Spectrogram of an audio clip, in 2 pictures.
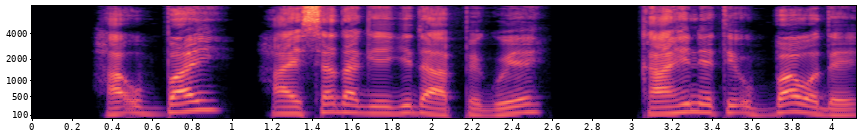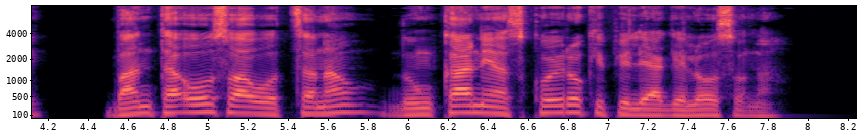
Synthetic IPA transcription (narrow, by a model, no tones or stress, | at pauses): hɐʔʊbːɐj | hɐjsːɐd̪ɐɡiːɡɪd̪aːpːɛɡʊjɛ | kaːhɪnɛt̪ɪʊbːaːwɔd̪ɛ | bɐnt̪ːɐo̞ːsɔwaːo̞ːt͡sːɐnɐwd̪ʊŋkːaːnɪjaːskɔjɾɔkɪpɪlɪjaːɡɛlo̞ːsɔnɐ̰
